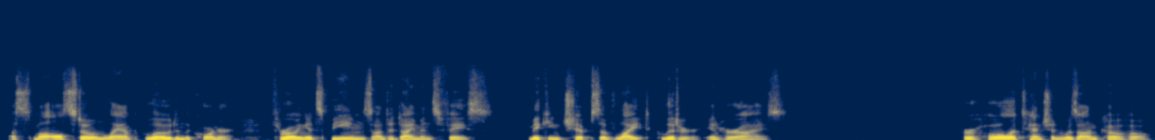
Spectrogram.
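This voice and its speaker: Guy w a lowish voice doing a dramatic reading of a novel, first person narration. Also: dark tone. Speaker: reader of fiction.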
